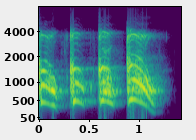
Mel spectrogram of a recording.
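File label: request move, professional female; vo; agents; Source Model Packs; Counter Strike Model Pack; CS2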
